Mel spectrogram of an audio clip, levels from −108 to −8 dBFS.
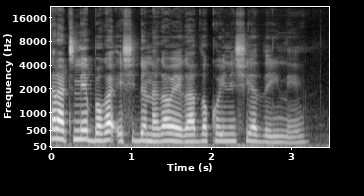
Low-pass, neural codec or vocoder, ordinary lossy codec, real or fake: none; none; none; real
